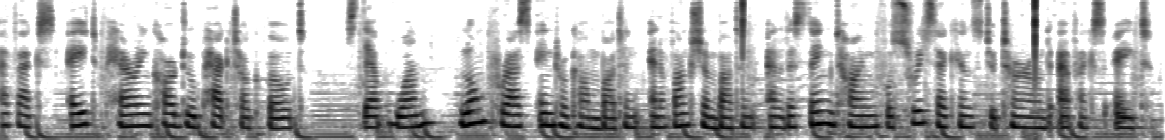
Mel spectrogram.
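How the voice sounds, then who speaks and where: A woman reading scripted step-by-step instructions as a tutorial narrator, in a measured, neutral manner. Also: medium pitch, fairly even intonation. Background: music.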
